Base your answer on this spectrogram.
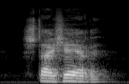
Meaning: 1. trainee 2. intern
- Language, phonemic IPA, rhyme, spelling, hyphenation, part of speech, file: Dutch, /staːˈʒɛː.rə/, -ɛːrə, stagiaire, sta‧gi‧ai‧re, noun, Nl-stagiaire.ogg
